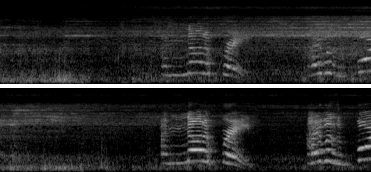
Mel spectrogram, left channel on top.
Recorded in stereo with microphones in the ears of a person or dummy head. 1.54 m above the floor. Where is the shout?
55° right (ahead or behind), 2.5 m; by 3.7 s 35° right (ahead or behind), 2.5 m.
